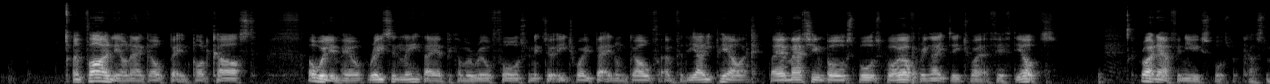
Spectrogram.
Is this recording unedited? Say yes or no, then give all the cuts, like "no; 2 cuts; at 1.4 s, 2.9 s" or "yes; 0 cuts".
no; 4 cuts; at 5.4 s, 7.6 s, 9.5 s, 11.3 s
